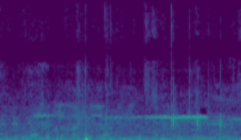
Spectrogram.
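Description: A football bouncing once on artificial turf: a single sharp thud a little under a second in.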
